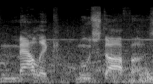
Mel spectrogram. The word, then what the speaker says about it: Malik Mustafa: early by the way no one needs to say that we're pronouncing that wrong Malik would be the wrong pronunciation it is Malik Mustafa so there we go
